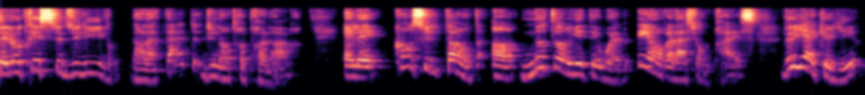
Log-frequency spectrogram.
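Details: Adult host speaking French; typical speech.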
